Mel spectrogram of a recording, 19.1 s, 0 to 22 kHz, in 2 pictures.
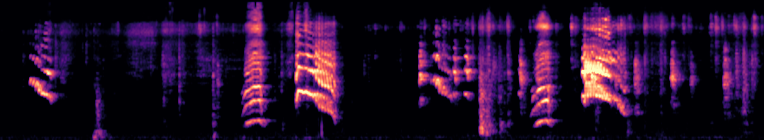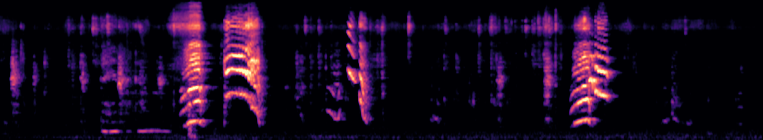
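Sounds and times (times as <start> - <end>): parakeet squawking and chattering: 0.4 - 0.8, 3.0 - 4.3, 5.2 - 10.0, 11.8 - 13.0, 13.7 - 14.3, 15.8 - 17.4.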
